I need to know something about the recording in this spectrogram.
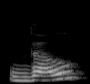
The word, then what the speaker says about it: though: Number 4, O-U-G-H sounds like O. Though, dough, thorough, thoroughly.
